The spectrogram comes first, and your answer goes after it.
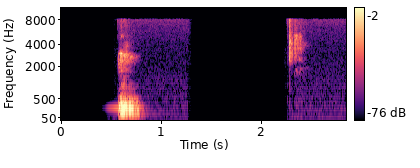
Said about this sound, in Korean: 자꾸만 기침이 나오네요. 네. 죄송합니다.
